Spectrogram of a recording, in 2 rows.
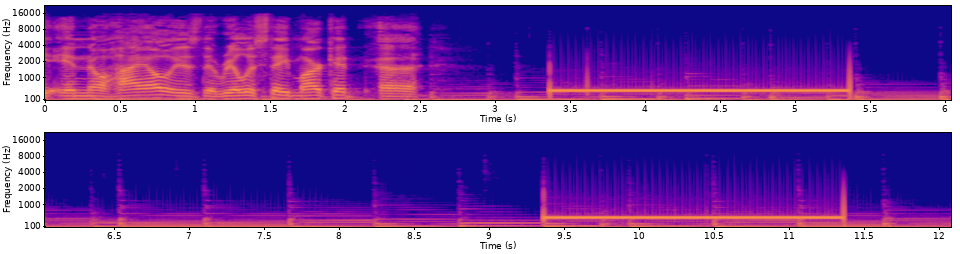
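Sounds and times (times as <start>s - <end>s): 
speech: 0.0s - 2.6s
soft music: 0.0s - 12.0s
outgoing phone call ringback tones: 3.4s - 5.4s, 9.4s - 11.4s.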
